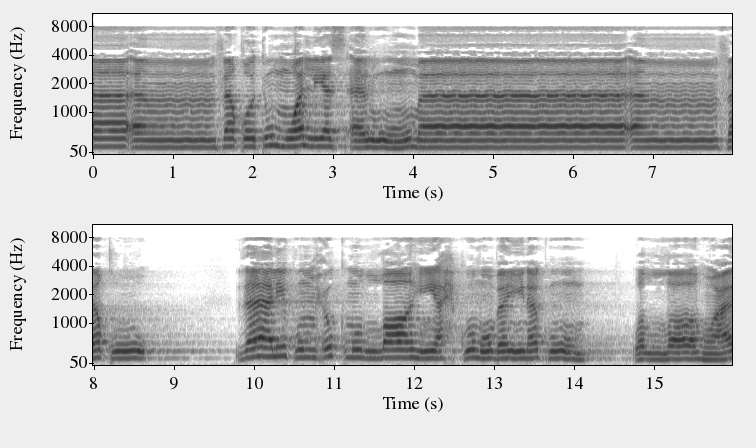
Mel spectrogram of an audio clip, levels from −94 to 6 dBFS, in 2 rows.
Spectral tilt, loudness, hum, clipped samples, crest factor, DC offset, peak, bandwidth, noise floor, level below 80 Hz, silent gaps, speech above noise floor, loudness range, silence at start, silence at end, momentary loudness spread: -5.5 dB/octave; -19 LUFS; none; under 0.1%; 16 dB; under 0.1%; -4 dBFS; 8.4 kHz; -54 dBFS; -66 dBFS; none; 35 dB; 5 LU; 0 s; 0 s; 8 LU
